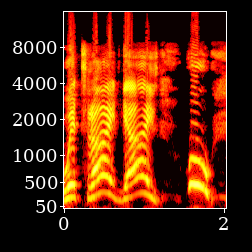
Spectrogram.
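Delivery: high, loud mock excited cheer.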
